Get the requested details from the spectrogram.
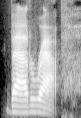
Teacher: And he releases the P as well as some extra air.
